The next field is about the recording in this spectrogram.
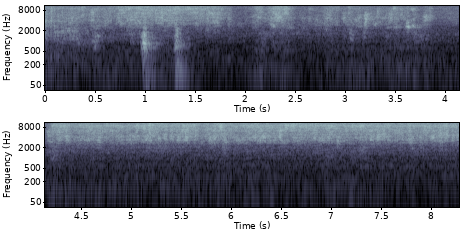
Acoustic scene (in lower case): kitchen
